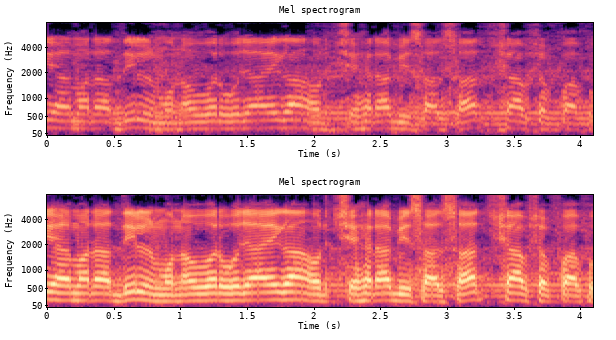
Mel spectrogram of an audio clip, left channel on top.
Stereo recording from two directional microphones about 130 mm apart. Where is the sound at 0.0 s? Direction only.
50° right (ahead or behind).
